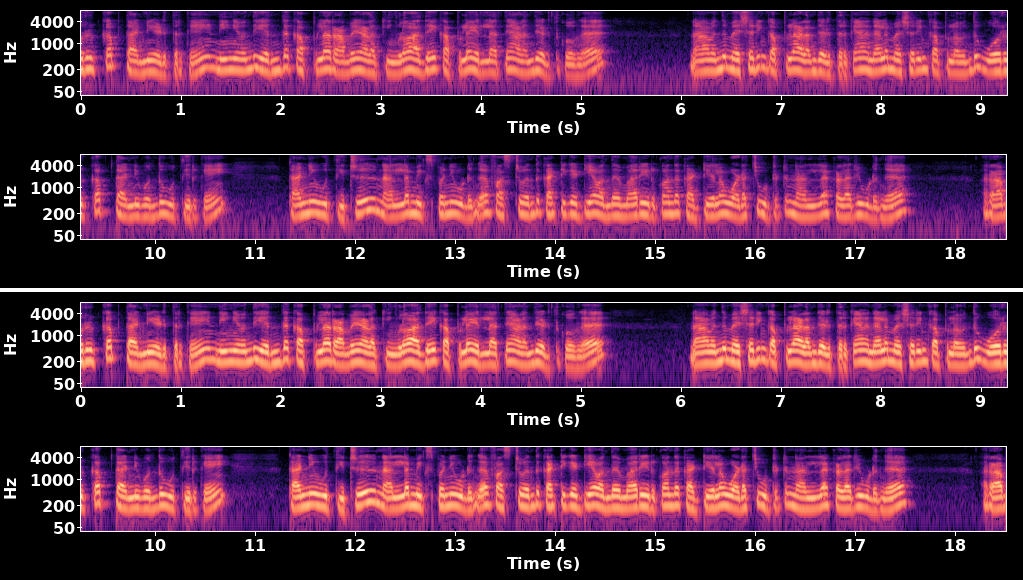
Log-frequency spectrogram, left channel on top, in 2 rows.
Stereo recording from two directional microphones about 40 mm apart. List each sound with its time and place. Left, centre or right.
0.0 s speech: right
1.4 s speech: right
9.7 s speech: right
